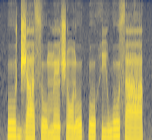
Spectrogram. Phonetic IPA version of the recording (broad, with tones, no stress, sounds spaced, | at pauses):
o˧ d͡ʒ a˨ s o˨ m ɛ̃˨ ʃ ɔ̃˨ ɾ o˨˦ k͡p o˧ h i˧ w o˦ s a˧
